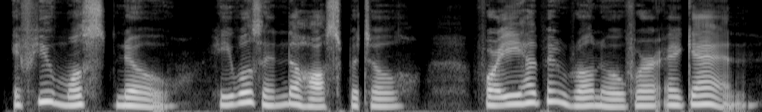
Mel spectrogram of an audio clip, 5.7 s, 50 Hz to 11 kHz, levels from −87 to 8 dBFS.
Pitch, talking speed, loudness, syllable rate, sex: 205 Hz, 170 wpm, -16 LUFS, 4.0 syllables/s, female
